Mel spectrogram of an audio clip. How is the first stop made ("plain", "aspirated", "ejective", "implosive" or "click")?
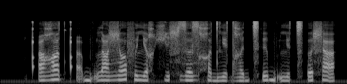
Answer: ejective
